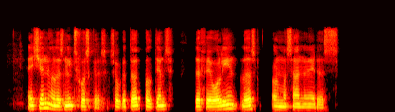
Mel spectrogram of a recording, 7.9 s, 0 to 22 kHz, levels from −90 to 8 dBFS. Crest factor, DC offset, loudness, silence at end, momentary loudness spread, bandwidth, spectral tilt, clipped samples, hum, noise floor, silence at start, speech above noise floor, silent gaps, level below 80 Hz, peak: 16 dB; under 0.1%; -18 LUFS; 1.15 s; 13 LU; 8 kHz; -5.5 dB/octave; under 0.1%; none; -56 dBFS; 0.55 s; 39 dB; 3.83-3.87 s; -58 dBFS; -2 dBFS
